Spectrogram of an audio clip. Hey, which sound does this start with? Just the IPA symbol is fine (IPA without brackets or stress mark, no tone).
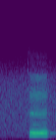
k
